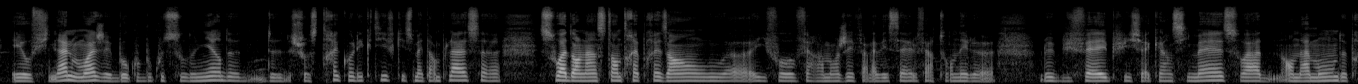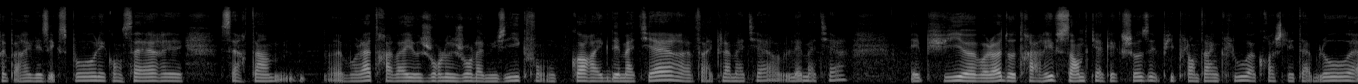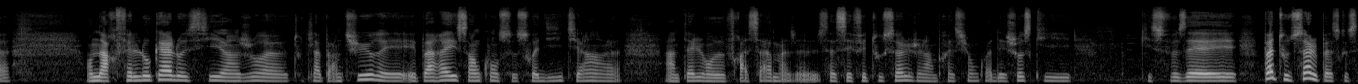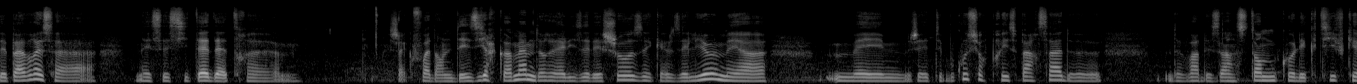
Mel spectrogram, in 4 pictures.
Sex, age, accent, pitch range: female, 30-49, French, 160-180 Hz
